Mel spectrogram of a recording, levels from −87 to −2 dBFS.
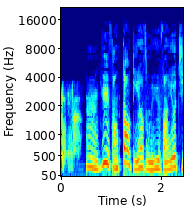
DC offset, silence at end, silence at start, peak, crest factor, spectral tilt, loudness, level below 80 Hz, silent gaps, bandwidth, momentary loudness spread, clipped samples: under 0.1%; 0 s; 0 s; -8 dBFS; 16 dB; -6.5 dB/octave; -25 LUFS; -50 dBFS; none; 15 kHz; 9 LU; under 0.1%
